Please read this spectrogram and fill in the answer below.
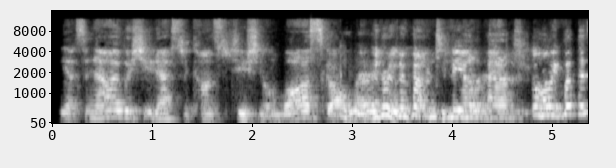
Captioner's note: attendees laughs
